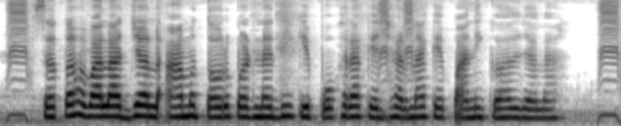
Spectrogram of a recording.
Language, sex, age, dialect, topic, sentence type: Bhojpuri, female, 25-30, Southern / Standard, agriculture, statement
